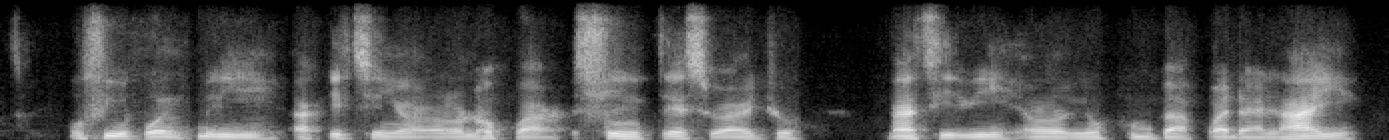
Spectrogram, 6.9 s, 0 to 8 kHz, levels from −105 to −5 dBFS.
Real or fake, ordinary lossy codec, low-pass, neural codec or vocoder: fake; Opus, 32 kbps; 7.2 kHz; codec, 16 kHz, 0.8 kbps, ZipCodec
